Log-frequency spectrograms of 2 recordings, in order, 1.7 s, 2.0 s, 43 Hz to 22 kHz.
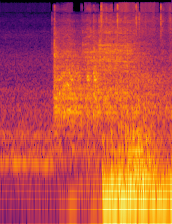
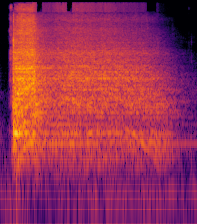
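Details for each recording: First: Mopar 580 stroker V8 first startup on run stand with mufflers, timing 33 degrees, about 1,400 rpm, 65 psi oil pressure: fires on first catch, settles into steady deep idle without misses; healthy. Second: Mopar 580 stroker, first start attempt with a borrowed aluminum 8-bolt Hemi flywheel in a roughly 1969 cast-iron 11-inch bellhousing: harsh metallic grinding zing from the starter that fades without firing; pinion not meshing with the ring gear, so the flywheel needs to sit closer to the starter.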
